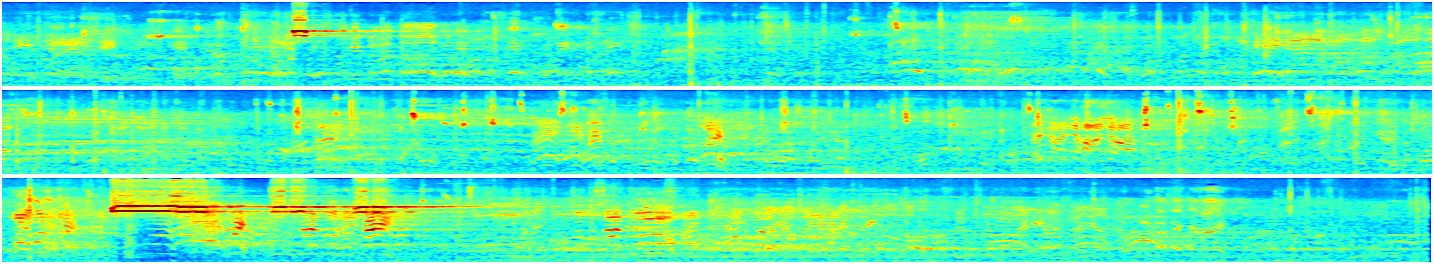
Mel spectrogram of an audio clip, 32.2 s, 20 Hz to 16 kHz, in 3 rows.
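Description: Referee's whistle: a short blast about two seconds in, then a longer and louder blast about 22 seconds in. In between, players shout and the football thuds as it is kicked and bounces on a hard court.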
